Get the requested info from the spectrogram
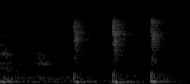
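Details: Percussion taps during a nursing head-to-toe physical examination, each with a resonant note.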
